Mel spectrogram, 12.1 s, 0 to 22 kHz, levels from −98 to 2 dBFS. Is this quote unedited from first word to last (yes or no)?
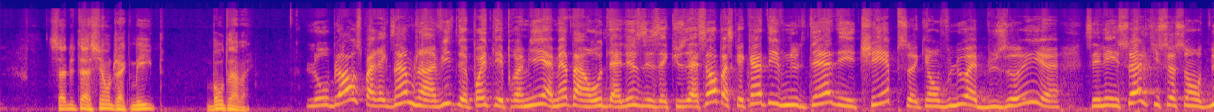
yes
